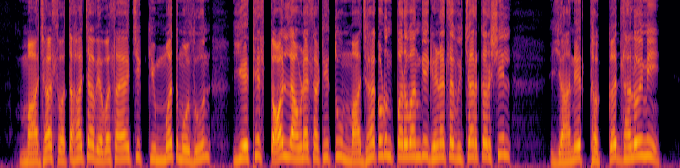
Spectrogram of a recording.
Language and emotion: Marathi, surprised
